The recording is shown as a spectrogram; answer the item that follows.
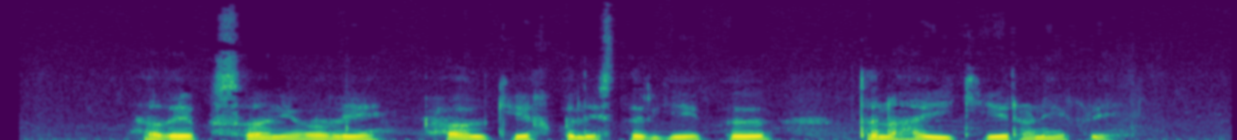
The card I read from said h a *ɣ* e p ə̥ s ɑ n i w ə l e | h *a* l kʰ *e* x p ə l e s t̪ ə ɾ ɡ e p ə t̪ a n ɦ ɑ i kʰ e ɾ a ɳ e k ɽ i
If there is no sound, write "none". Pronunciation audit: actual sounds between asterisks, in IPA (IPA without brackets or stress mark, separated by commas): ɣ, ɑ, e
